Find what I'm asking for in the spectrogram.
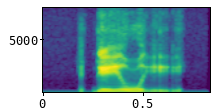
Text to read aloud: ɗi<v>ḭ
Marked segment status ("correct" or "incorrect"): incorrect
